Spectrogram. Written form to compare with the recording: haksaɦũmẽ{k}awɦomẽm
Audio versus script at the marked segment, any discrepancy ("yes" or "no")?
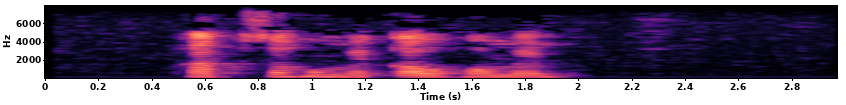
no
